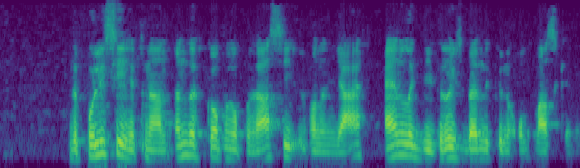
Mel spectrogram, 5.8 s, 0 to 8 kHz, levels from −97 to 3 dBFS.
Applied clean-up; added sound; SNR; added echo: none; none; none; none.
